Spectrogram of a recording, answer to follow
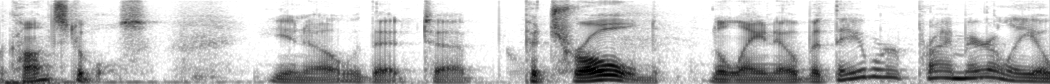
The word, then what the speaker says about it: Delano: So then in 18 actually 72, they came in and said it's going to be called Delano, named after Columbus Delano.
